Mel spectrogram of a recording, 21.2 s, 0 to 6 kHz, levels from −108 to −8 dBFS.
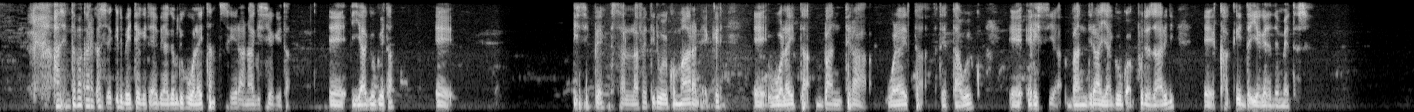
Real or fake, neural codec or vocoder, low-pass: real; none; 5.4 kHz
